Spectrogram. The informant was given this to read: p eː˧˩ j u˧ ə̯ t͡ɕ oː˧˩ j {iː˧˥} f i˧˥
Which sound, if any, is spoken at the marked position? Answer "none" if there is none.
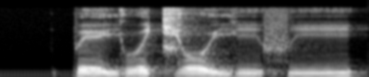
iː˥˨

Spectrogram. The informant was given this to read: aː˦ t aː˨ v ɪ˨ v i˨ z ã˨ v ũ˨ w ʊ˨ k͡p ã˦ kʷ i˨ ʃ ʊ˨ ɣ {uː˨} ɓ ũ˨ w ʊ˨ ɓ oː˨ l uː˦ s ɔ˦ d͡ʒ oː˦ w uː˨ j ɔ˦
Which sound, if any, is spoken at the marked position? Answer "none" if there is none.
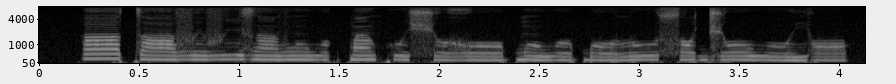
oː˨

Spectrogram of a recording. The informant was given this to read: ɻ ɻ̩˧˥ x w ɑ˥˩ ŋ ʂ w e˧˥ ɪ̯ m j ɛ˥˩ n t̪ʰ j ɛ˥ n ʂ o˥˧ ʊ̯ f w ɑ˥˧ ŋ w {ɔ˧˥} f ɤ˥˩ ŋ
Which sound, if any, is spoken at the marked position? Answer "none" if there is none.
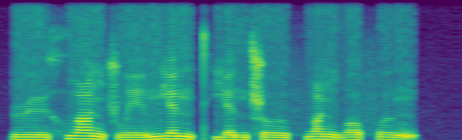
ɔ˥˧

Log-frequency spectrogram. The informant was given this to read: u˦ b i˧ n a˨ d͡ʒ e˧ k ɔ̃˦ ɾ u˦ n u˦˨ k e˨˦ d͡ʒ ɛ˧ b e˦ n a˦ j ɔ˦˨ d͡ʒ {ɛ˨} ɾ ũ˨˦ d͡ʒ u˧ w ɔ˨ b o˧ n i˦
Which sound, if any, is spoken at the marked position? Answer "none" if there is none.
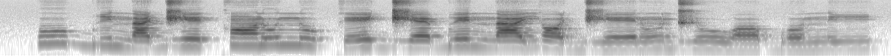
e˨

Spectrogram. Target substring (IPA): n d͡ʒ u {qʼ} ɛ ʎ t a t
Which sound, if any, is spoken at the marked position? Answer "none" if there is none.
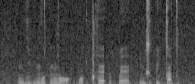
ʔ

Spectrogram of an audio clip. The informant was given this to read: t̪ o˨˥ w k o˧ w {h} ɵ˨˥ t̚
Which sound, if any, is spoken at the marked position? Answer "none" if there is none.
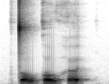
h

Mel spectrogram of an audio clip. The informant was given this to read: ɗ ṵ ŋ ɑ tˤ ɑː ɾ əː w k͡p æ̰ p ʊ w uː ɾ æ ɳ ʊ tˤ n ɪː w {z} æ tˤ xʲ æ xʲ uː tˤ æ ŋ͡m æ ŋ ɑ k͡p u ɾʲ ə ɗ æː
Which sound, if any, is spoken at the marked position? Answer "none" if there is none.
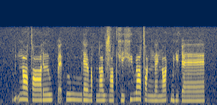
z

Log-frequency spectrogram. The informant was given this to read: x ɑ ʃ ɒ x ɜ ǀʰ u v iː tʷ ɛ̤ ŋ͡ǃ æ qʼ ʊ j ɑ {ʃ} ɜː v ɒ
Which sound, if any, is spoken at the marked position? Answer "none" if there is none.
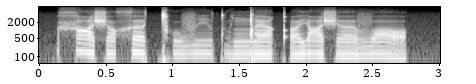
ʃ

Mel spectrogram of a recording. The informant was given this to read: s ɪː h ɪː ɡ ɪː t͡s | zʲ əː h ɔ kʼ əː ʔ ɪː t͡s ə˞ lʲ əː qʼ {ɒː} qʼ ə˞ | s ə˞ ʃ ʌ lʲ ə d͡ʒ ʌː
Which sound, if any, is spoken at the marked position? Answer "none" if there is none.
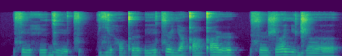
ʌː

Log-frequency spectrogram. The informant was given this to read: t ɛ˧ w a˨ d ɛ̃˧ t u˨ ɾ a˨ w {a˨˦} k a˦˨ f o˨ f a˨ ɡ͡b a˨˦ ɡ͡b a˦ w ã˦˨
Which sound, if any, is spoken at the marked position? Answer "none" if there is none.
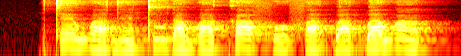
a˨˦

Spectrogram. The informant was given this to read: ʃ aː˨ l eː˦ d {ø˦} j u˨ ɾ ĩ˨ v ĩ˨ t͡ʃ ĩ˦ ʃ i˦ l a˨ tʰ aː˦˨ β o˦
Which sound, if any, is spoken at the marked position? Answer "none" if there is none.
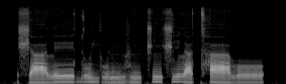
u˦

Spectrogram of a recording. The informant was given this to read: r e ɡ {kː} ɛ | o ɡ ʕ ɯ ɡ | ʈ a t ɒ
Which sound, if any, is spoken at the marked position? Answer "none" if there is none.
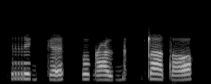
kː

